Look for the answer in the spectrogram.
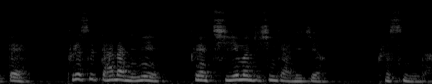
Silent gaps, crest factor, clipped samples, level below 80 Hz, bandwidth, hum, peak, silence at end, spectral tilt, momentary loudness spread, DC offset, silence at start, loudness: none; 16 dB; under 0.1%; -78 dBFS; 15.5 kHz; none; -30 dBFS; 0 s; -5.5 dB/octave; 11 LU; under 0.1%; 0 s; -45 LUFS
